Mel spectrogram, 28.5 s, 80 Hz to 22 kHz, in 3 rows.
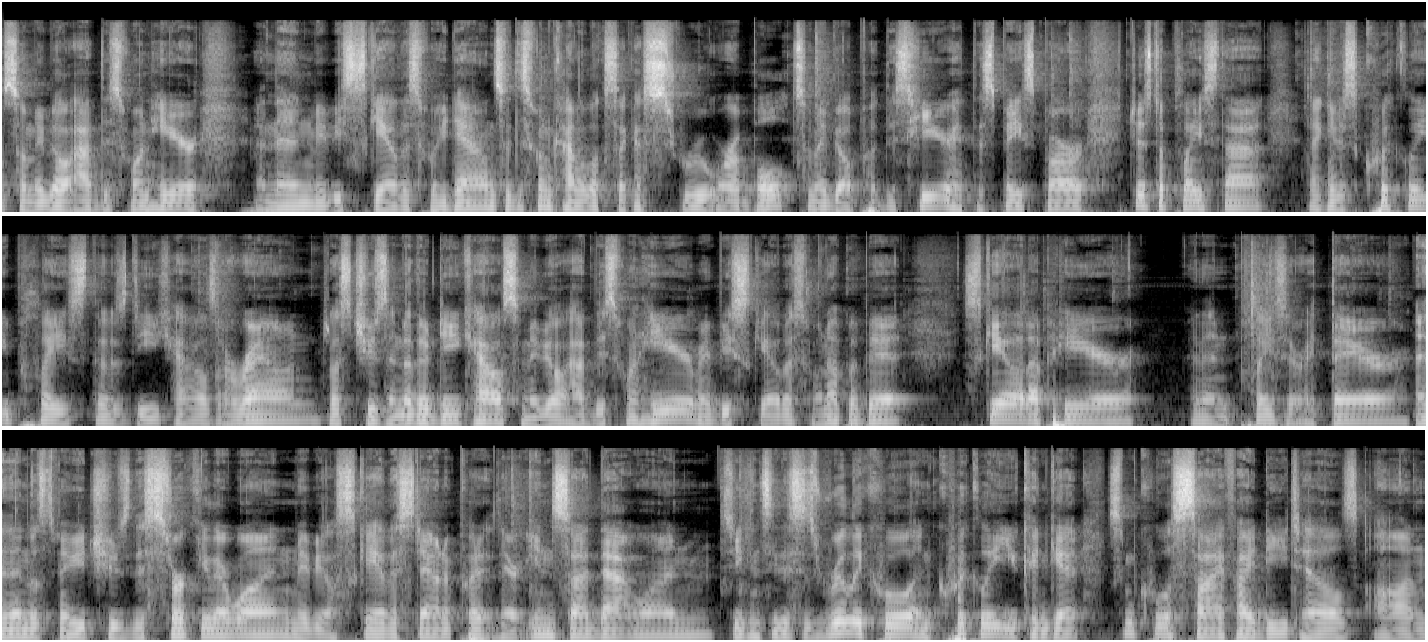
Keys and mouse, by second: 0.0-11.6 middle drag, 0.9 KP_7, 12.7-18.8 middle drag, 19.1-28.4 shift+middle drag.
